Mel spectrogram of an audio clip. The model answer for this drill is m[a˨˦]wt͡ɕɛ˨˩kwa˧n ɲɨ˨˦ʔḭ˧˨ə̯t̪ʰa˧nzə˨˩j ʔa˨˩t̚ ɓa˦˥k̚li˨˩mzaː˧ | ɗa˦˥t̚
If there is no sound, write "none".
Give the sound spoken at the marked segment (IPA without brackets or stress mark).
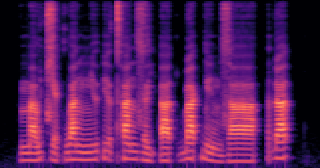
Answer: a˨˦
